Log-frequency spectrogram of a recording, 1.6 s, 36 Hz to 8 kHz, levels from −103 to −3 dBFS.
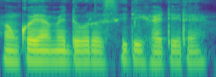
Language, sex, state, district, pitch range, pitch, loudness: Hindi, male, Arunachal Pradesh, Lower Dibang Valley, 110-115 Hz, 115 Hz, -20 LUFS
